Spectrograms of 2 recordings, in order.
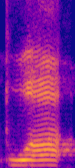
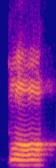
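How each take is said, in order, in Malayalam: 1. ചുണ്ടുകൾ വട്ടമാകുന്നു, w പോലുള്ള ഒരു ഗ്ലൈഡ് ചേരുന്നു. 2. ചുണ്ടുകൾ വട്ടമാകാതെ നിൽക്കുന്നു, w പോലുള്ള ഗ്ലൈഡ് ഇല്ല.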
